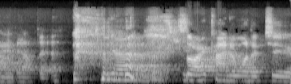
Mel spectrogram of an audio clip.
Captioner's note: laughs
